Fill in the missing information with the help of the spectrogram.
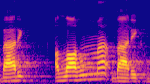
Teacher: را کے نیچے زیر ہو تو را کو باریک پڑھتے ہیں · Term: را باریک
